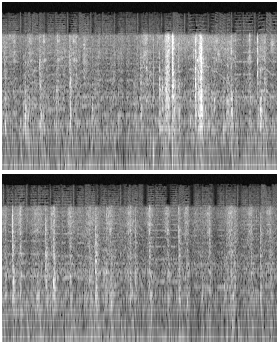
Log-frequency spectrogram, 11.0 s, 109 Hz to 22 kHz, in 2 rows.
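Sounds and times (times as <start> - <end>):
brush scrubbing metal fins: 0.0 - 11.0.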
